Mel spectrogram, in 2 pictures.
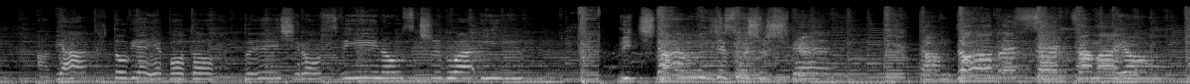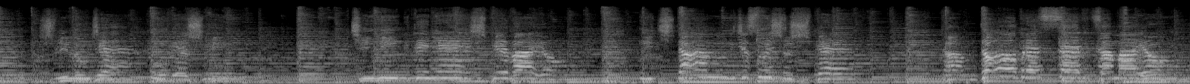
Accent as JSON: {"language": "Polish", "town": "Wrocław", "region": "Lower Silesian Voivodeship", "country": "Poland", "said": "Przyjechaliśmy z Wrocławia, czyli bardzo blisko gór."}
